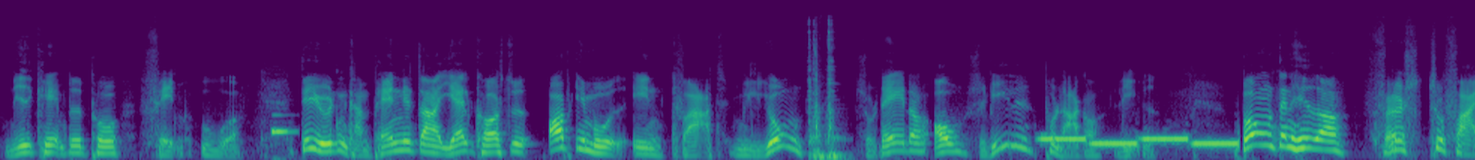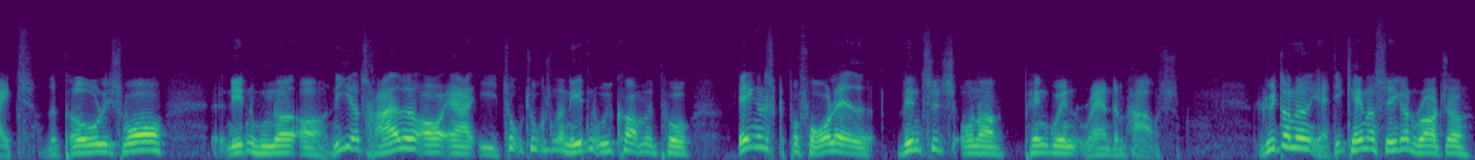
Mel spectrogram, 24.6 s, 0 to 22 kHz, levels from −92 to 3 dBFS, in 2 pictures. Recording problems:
muffled; very; fading above 3 kHz
clattering dishes; noticeable; at 2.5 s; peak 4 dB below the speech
keyboard typing; noticeable; at 6.5 s; peak 9 dB below the speech
siren; loud; from 8.5 to 10 s; peak 1 dB above the speech

